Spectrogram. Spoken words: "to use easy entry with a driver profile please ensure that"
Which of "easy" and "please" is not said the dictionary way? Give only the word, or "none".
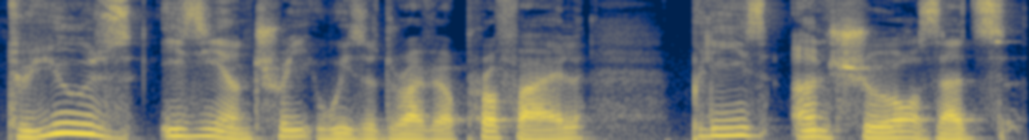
none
